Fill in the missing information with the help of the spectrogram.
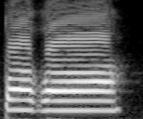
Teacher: حرف الغین کو ہم حلق کے اوپر والے حصے سے ادا کریں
